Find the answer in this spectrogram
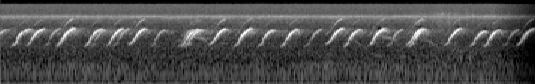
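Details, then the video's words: Amphibian chorus in a Mauritia flexuosa palm tree swamp, Pedro Gomes, Mato Grosso do Sul, Brazil. Many curved, rising-then-falling notes overlap in quick pulsing waves, with a thin constant high-pitched hiss in the background. "Palm tree swamp, amphibian sounds"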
